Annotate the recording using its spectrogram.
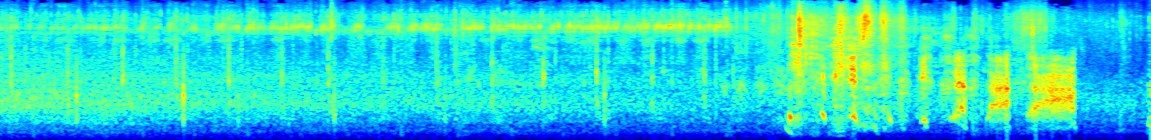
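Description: A faint steady hiss with a few scattered clicks. About six seconds in comes a run of loud, close knocks and rustles with short bursts of a person's voice.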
